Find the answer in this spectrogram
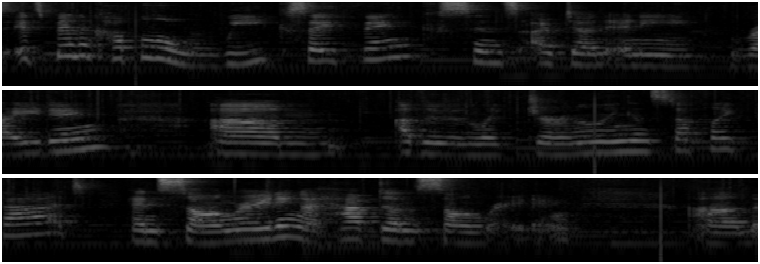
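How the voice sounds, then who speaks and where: A woman with a raspy, growly voice from being sick, chatting casually and rambling a bit in a vlog about her writing. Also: mid-range voice, darkish tone, echoey room. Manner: chatty, rambling, self-correcting. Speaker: author and vlogger.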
